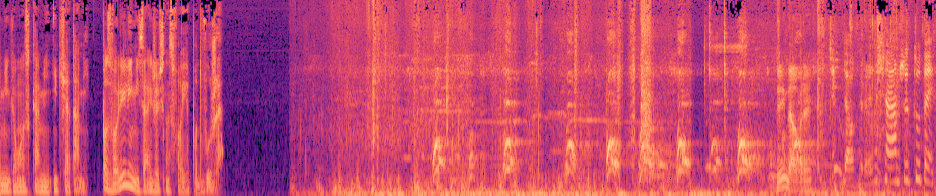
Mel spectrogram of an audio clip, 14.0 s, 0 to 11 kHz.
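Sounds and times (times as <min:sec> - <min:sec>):
speech: 0:00.0 - 0:03.4, 0:11.1 - 0:14.0
rustling noise: 0:00.1 - 0:14.0
dog barking in a farmyard: 0:06.5 - 0:07.9, 0:08.5 - 0:12.3.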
